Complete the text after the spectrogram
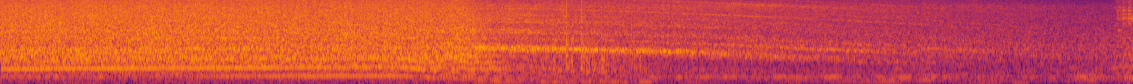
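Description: A car engine roars loudly at high revs, then drops in pitch and winds down.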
